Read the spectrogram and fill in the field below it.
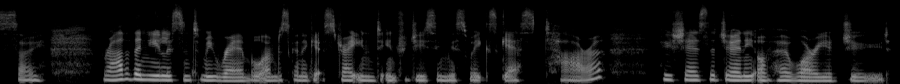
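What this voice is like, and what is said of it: Voice sounds sick. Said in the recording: “my family got COVID for Easter, which you can probably hear by my voice.”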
